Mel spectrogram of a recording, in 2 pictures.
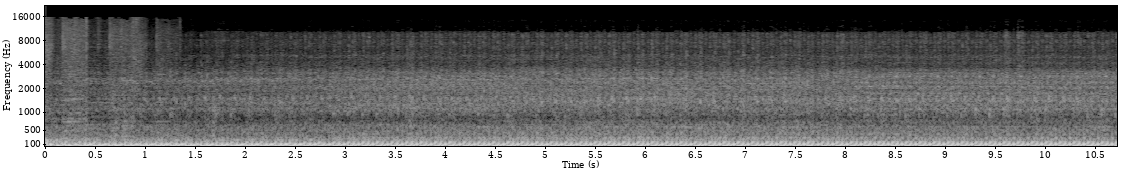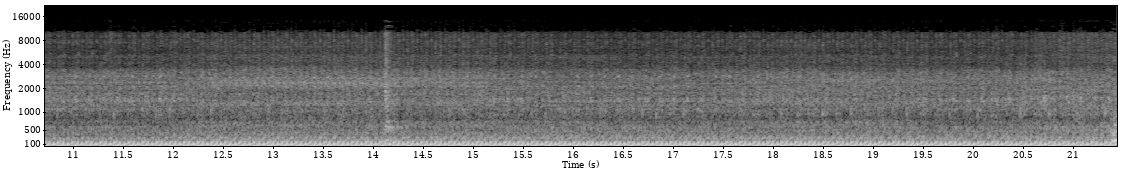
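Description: Honda 1300 cruiser's V-twin engine idling with a steady, even low beat.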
